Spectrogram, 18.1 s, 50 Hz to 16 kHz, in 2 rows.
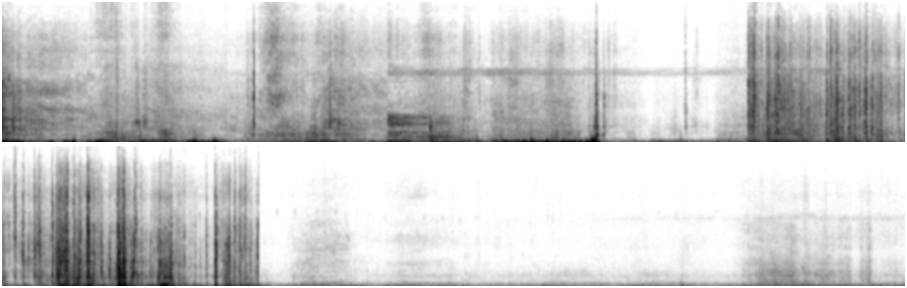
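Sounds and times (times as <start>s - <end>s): small crackles and clicks: 6.8s - 11.6s
rustling handling noise: 7.2s - 11.6s.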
